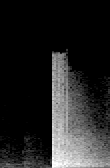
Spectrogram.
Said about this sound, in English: If we apply if we mix the gases in just the right ratio, we should be able to get a bit of a bang. So I'm not going to put this burning magnesium into it, just going to hold it near the tube.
